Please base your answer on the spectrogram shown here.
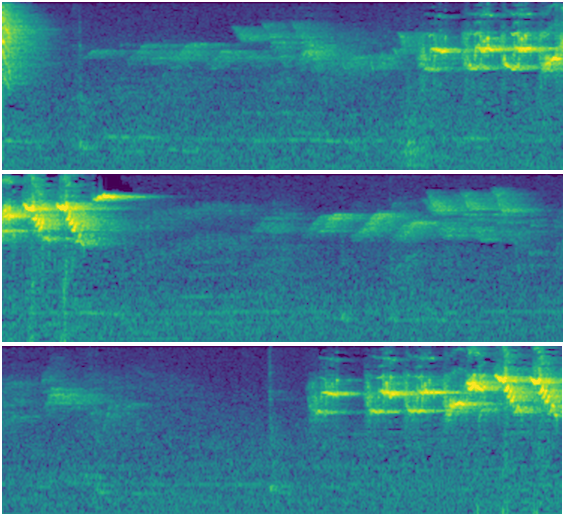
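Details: Double-collared seedeater with a tui tui (tocó) song style: soft twittering, then a loud fast cascade of sharp buzzy chirps, quieter warbling notes, and a second energetic high phrase at the end.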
